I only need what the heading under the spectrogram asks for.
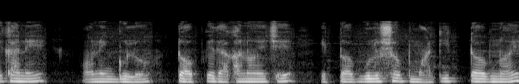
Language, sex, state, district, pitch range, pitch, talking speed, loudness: Bengali, male, West Bengal, North 24 Parganas, 125-140 Hz, 130 Hz, 160 wpm, -17 LUFS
